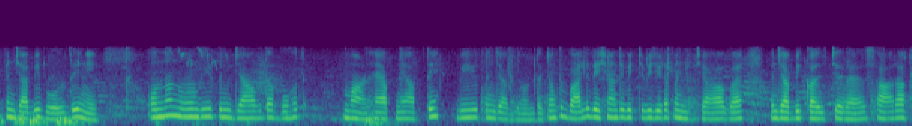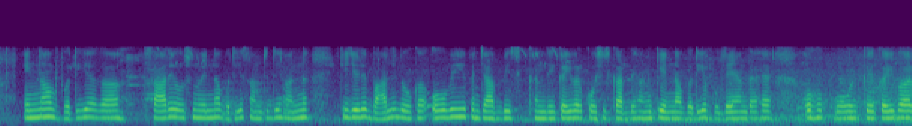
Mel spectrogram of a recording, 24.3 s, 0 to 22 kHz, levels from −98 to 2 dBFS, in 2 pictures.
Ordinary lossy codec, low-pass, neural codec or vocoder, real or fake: MP3, 48 kbps; 5.4 kHz; none; real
